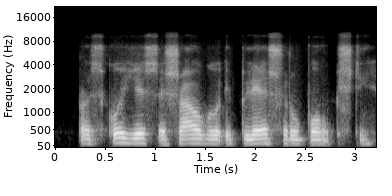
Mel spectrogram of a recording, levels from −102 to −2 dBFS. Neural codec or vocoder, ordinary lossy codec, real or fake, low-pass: codec, 16 kHz, 2 kbps, FunCodec, trained on Chinese and English, 25 frames a second; Opus, 16 kbps; fake; 7.2 kHz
